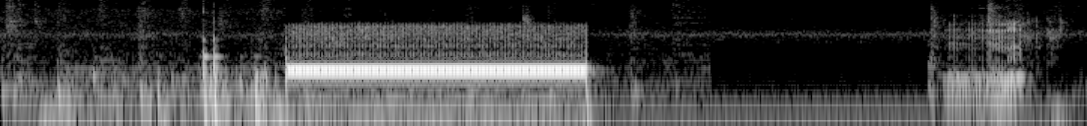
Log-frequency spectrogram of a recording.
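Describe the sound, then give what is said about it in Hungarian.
A telephone ringing on a live call-in line: one loud, steady electronic tone held evenly for about two seconds, then cutting off into quiet, with a brief lower burst of sound near the end. “Most csörög a telefon, hallunk. Most leszünk adásban.”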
